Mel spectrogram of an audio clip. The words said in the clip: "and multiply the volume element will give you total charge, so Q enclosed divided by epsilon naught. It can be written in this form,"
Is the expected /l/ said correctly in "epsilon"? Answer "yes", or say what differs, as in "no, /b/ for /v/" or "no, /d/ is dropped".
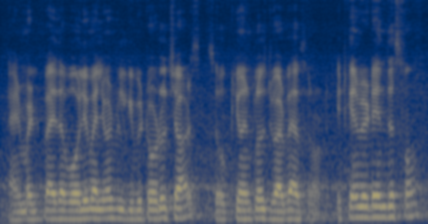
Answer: no, /l/ is dropped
